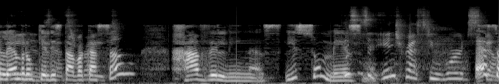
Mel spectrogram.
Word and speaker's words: javelina: Javelinas, isso mesmo. Essa é uma palavra interessante na ortografia, o espanhol J para javelina. Isso é pronunciado com som de H.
